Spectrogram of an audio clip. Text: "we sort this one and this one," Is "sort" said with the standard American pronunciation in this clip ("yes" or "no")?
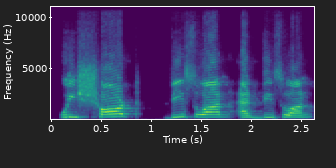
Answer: no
